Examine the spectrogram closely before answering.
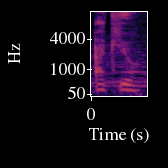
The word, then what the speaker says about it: Accio: Took me weeks to become proficient with Accio. Took weeks for me to get Accio. anything right when I transferred here. 발음은 아키오인데 여기서는 아시오라고 번역해놨네요.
